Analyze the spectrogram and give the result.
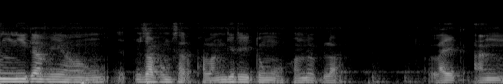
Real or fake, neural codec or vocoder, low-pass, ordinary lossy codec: real; none; 7.2 kHz; none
